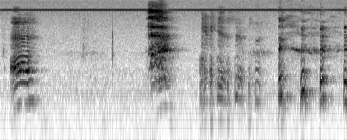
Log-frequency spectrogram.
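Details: Mother's hiccups: a couple of sudden voiced hiccup sounds, each followed by her baby son's giggling laughter; ordinary hiccups.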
